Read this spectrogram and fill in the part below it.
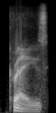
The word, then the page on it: craze: British English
